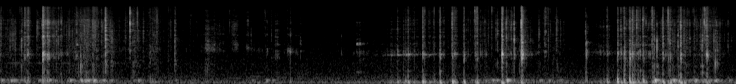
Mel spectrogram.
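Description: A utility knife blade cuts and shaves an oval soap bar with a black glitter coating and a solid cream core, held in hands with long decorated nails, with other soap bars lying nearby. Dense bursts of short, crisp scraping and crackling ticks come in two busy stretches with a quieter gap between them, each tick dying away almost instantly.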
